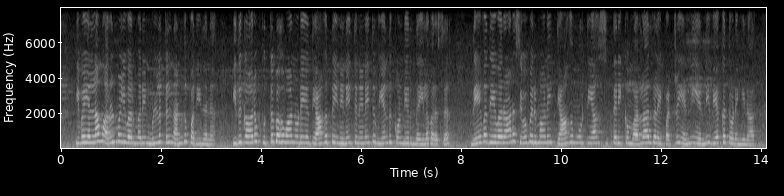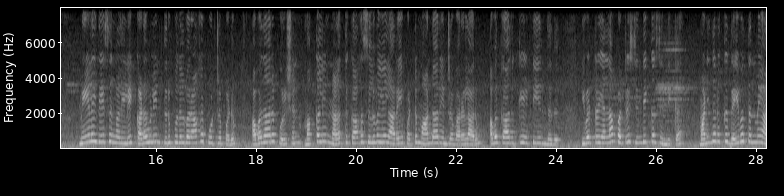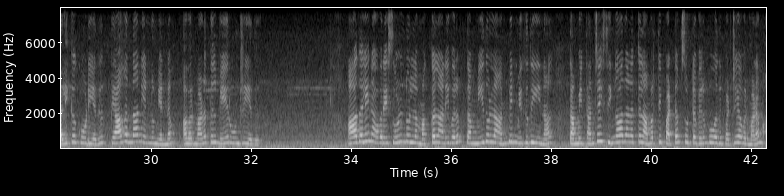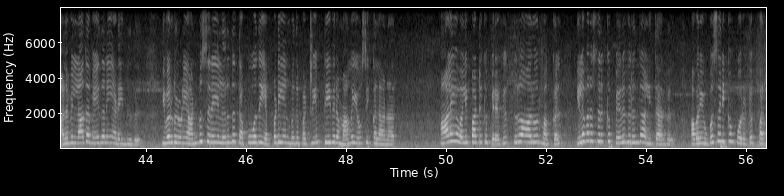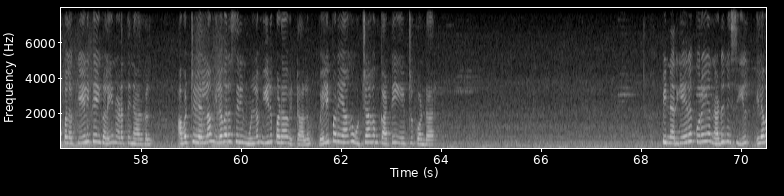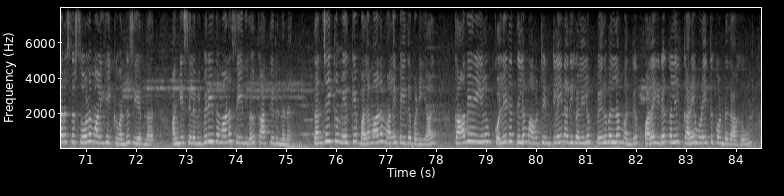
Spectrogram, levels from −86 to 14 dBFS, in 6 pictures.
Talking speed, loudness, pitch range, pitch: 100 wpm, -18 LUFS, 300-370 Hz, 335 Hz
